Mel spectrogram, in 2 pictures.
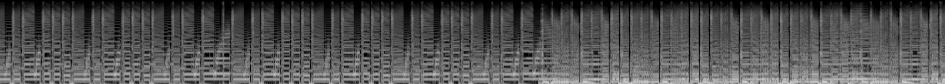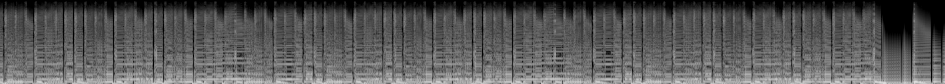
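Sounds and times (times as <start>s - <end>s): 
SID CSG8580 chip synth loop: 0.0s - 18.8s.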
